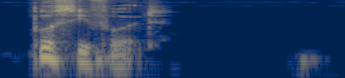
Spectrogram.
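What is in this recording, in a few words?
"pussyfoot", Australian English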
